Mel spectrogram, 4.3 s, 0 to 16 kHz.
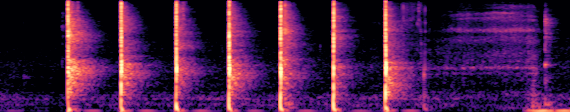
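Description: Seven sharp, slow claps land in a steady rhythm about every 0.4 seconds, each a crisp slap with a short ringing tail, applauding Meuthen's exit from the AfD party. Afterward only a faint shuffle remains, with no talking.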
